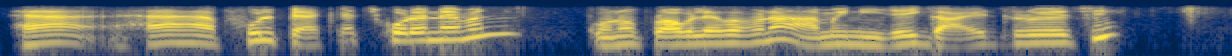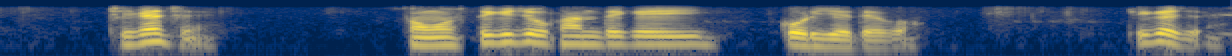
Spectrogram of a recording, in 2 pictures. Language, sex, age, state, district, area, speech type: Bengali, male, 18-30, West Bengal, Darjeeling, rural, conversation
